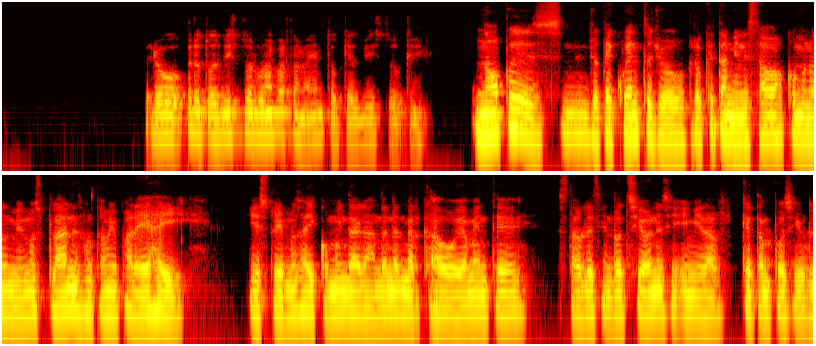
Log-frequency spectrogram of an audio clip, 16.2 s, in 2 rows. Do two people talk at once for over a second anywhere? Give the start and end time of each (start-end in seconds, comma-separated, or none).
none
